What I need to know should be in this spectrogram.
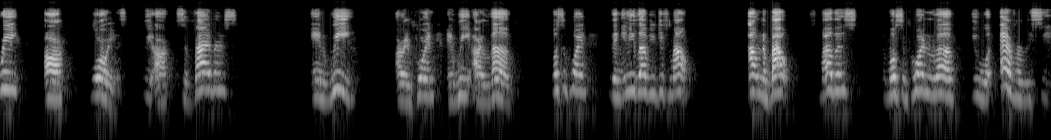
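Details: Adult woman with post-stroke aphasia, real, speaking unscripted; she says she does not always correct her word errors. Finding: aphasia.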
